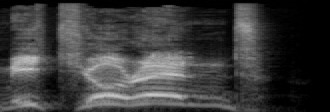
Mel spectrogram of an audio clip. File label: Melee Miniboss Mid Combat Line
